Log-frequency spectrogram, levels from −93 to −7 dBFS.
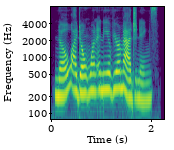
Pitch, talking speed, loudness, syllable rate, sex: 230 Hz, 210 wpm, -16 LUFS, 5.9 syllables/s, female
